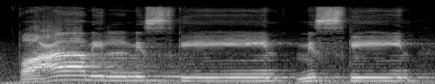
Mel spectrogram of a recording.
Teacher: سین حروف صفیریہ میں سے ہے، اس لیے سیٹی کی آواز آئے گی۔ کاف بریک ہے، یا حروف مدہ میں سے ہے، اور آخر میں جب وقف ہوگا تو مد عارض بنے گی۔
